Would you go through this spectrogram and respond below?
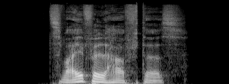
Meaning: strong/mixed nominative/accusative neuter singular of zweifelhaft
- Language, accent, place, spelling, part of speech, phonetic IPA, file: German, Germany, Berlin, zweifelhaftes, adjective, [ˈt͡svaɪ̯fl̩haftəs], De-zweifelhaftes.ogg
